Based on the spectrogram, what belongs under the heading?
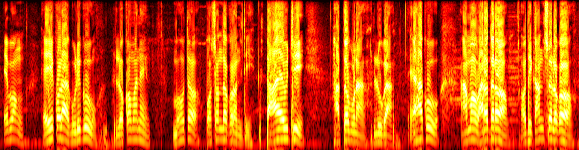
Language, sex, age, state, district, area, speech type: Odia, male, 18-30, Odisha, Balangir, urban, spontaneous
